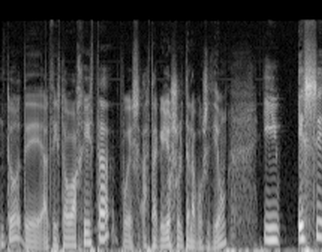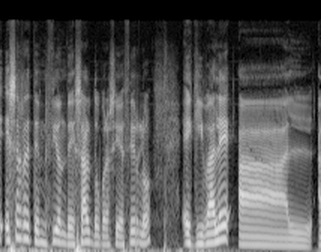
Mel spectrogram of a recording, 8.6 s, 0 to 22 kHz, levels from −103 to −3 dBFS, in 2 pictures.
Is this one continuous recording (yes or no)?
no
